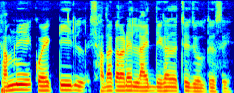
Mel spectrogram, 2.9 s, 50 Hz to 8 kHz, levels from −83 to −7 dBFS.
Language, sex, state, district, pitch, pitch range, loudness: Bengali, male, West Bengal, Alipurduar, 130 Hz, 120-140 Hz, -17 LUFS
